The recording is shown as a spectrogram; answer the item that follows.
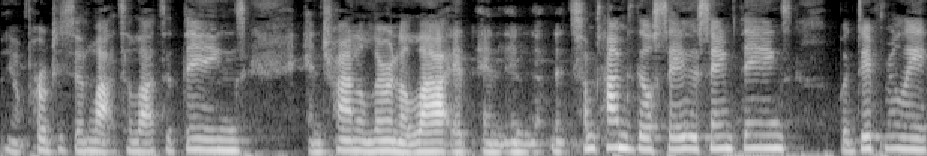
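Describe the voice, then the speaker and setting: Speaking at a very fast pace, a woman has a medium pitch and an American accent. Her intonation stays fairly even. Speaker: online business coach. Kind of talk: livestream talk to viewers. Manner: halting, many fillers and repeats.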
